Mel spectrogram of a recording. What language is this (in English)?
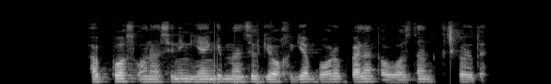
Uzbek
